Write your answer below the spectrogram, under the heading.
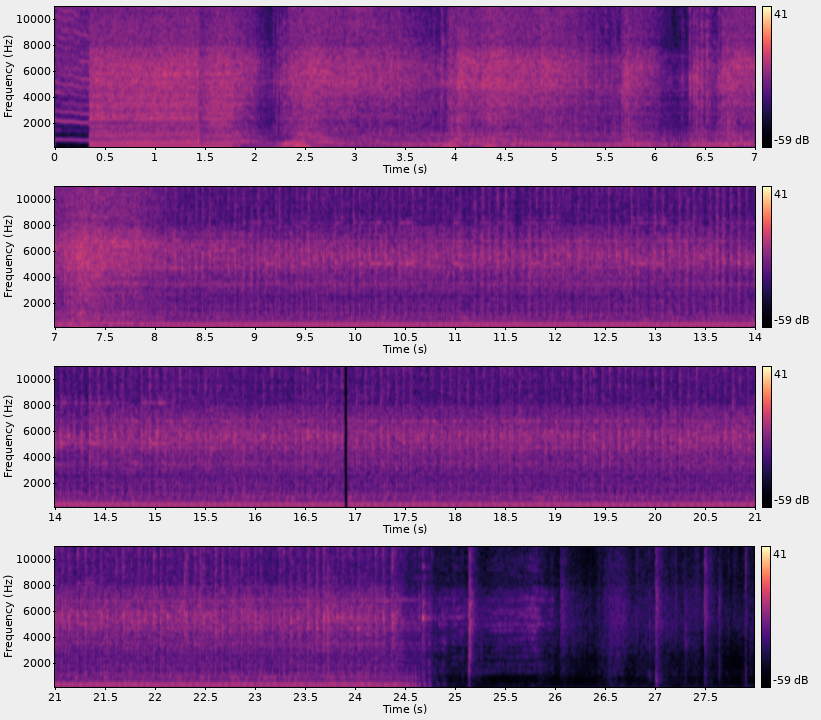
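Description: Gasoline chainsaw revving up and down about four times, then running steadily at high speed, and cutting off suddenly near the end.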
